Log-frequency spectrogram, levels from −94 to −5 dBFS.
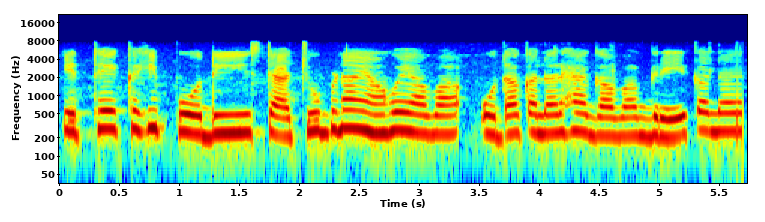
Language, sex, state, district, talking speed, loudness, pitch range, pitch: Punjabi, female, Punjab, Kapurthala, 165 wpm, -13 LUFS, 230-265 Hz, 245 Hz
